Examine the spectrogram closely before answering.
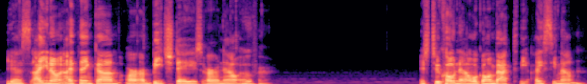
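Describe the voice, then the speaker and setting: A hoarse woman streamer chatting casually and teasingly with her viewers as she wraps up a live stream, often correcting herself mid-sentence. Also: fairly low pitch, slow, pauses often, fairly bright tone, soft background music. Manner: rambling, self-correcting, teasing chat toward viewers.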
